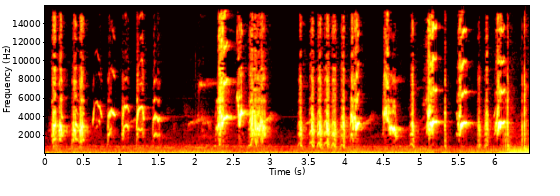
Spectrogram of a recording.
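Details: Javan myna delivering a vigorous, filler-packed song while nodding: quick scratchy chirps and clicks alternating with short, sharp whistled notes, several rising whistles near the end, phrases delivered in irregular rapid bursts.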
